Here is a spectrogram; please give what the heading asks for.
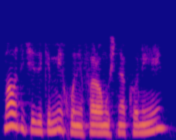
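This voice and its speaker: A man's voice: medium pitch, animated, breathy edge. A man giving study advice on a radio show, lecturing emphatically and speaking directly to listeners. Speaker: education advisor. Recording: tinny phone-like sound.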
